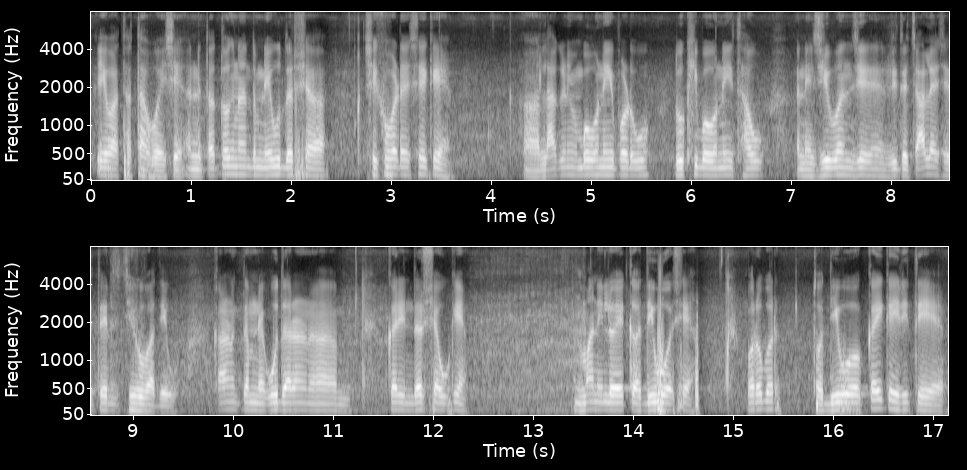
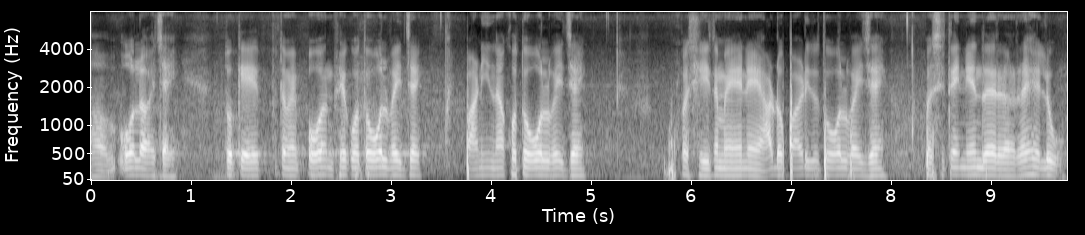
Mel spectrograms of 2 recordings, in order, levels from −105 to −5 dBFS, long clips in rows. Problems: constant background noise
